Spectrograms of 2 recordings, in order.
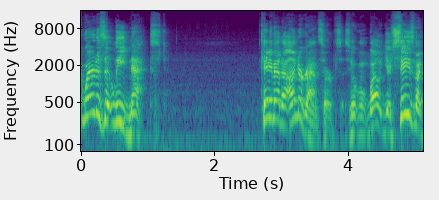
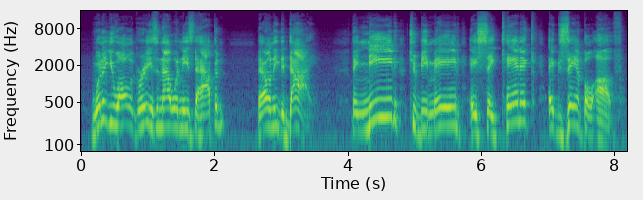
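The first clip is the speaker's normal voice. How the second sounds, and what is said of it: Sarcastic, dramatized delivery. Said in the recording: “I'm being sarcastic,... I like to do that to dramatize”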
